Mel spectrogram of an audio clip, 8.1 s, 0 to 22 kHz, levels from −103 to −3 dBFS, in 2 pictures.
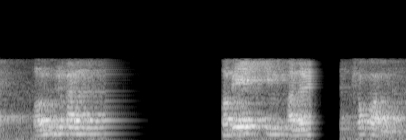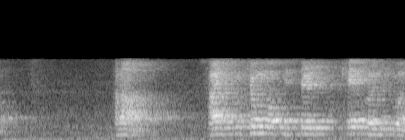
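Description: A call audio freeze runs from 1.06 to 2.24 s, likely because packets stalled in transit until the jitter buffer drained. The receiver stretches the last sound into a fading buzz that settles into about 0.88 s of silence. When delivery resumes, the audio picks up exactly where it stopped, so nothing is lost, but everything after it now plays about 1.16 s late. A long network dropout follows from 3.10 to 3.42 s, likely from packets that never arrived at all. Again a brief decaying buzz fills the hole before about 0.18 s of silence, but this time the audio resumes further along, with roughly 0.3 s of material gone. Both events sit in a call path whose band stops at 4 kHz, a dull telephone-like top end that points to G.711 A-law coding.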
